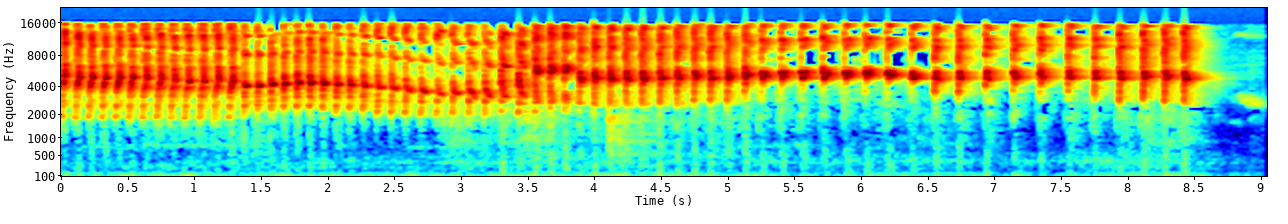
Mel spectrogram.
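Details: Lovebird singing a long ngekek used to coax silent lovebirds into calling: a continuous fast rattling trill of sharp high pulses, slightly falling then rising in pitch, slowing near the end before stopping abruptly.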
